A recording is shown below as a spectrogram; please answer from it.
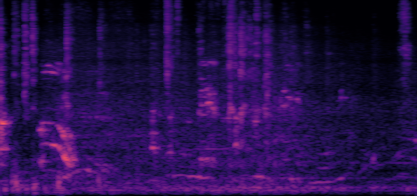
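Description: Quiet talking: a short voiced utterance in the first second, then low, indistinct voices that fade towards the end.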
